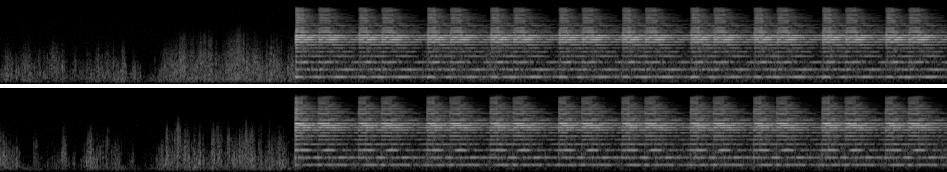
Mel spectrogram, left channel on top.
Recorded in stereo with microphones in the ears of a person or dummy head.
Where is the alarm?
50° right (ahead or behind), 4 m.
